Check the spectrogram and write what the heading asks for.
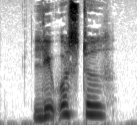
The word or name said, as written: leverstød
